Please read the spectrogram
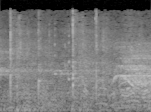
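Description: Badminton rally heard live from the stands: a few sharp cracks of rackets striking the shuttlecock and players' shoes on the court, over a murmur of crowd voices. Near the end the crowd noise swells into a reaction.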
